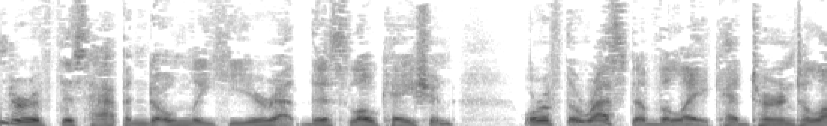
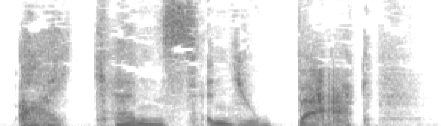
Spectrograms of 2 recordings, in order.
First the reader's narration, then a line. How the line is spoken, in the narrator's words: the hermit muttered angrily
